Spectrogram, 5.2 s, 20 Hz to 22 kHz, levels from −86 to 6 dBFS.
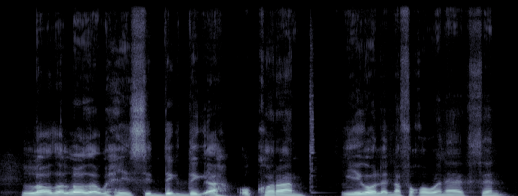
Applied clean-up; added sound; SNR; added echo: neural mask model DeepFilterNet 3.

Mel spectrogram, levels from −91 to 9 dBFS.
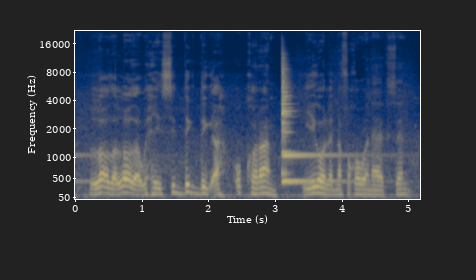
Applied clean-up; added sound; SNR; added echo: none; Bell; 4 dB; none.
